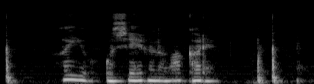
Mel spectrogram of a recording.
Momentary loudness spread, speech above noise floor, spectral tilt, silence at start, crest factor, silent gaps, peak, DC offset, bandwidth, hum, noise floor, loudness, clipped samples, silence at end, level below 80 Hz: 13 LU; 30 dB; -7 dB/octave; 0.05 s; 16 dB; none; -10 dBFS; under 0.1%; 11.5 kHz; none; -53 dBFS; -26 LUFS; under 0.1%; 0.3 s; -54 dBFS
